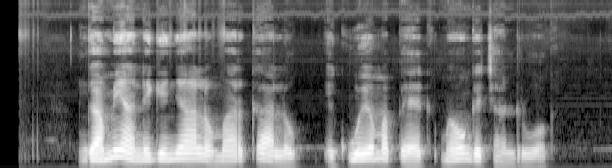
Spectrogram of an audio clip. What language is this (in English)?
Luo (Kenya and Tanzania)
